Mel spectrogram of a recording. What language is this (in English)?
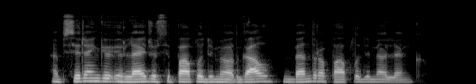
Lithuanian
